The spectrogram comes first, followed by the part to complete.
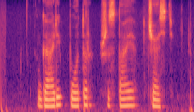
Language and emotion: Russian, neutral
